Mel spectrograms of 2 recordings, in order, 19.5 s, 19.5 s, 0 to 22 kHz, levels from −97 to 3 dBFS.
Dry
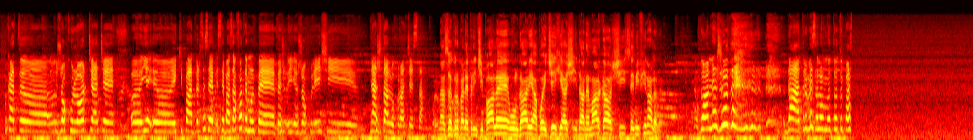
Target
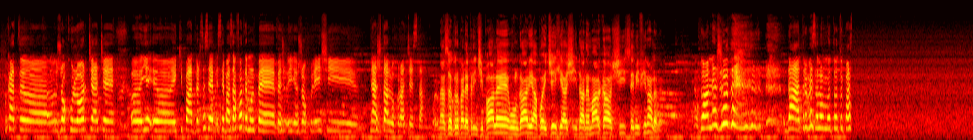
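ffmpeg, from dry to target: -filter_complex "[0:a]afreqshift=29,acrossover=split=320 3700:gain=0.126 1 0.251[a][b][c];[a][b][c]amix=inputs=3:normalize=0,volume=-1.5dB"

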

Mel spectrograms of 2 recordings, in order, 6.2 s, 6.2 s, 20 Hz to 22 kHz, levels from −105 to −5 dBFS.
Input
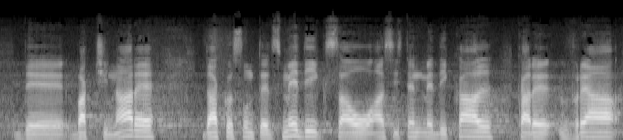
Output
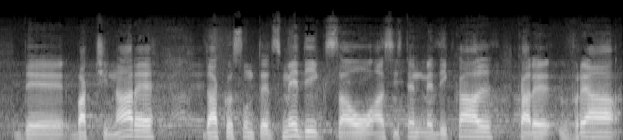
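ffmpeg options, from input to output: -af "aecho=1:1:533|1066|1599:0.0794|0.031|0.0121"

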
